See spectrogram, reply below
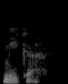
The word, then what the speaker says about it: Micah: And Mephibosheth had a young son whose name was Micah. or Mika. Let's see how that's pronounced. There it is in verse 12. Okay, Mika.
